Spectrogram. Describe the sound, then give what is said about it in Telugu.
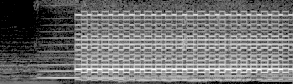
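A telephone rings as a call is placed. After a quieter opening with a low steady tone, a loud electronic ring begins and keeps trilling in a rapid, steady warble to the end, with no voices. “పోనీ నేనే ఒకసారి phone చేసి కనుక్కుంటాను”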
